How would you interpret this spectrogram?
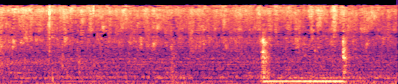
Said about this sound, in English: That's a spin motor. It's not as clear from up top. Snuck up on me.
